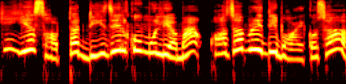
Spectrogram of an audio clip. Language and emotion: Nepali, surprised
